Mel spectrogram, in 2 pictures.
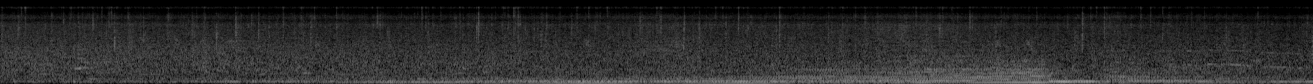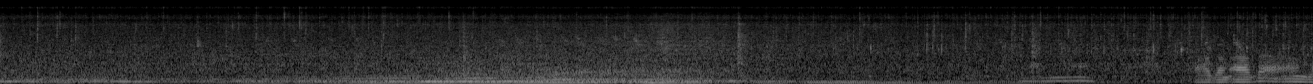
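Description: Heavy early-morning rain pouring down steadily on a flooding area with no drainage, a dense continuous hiss with people talking underneath throughout.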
